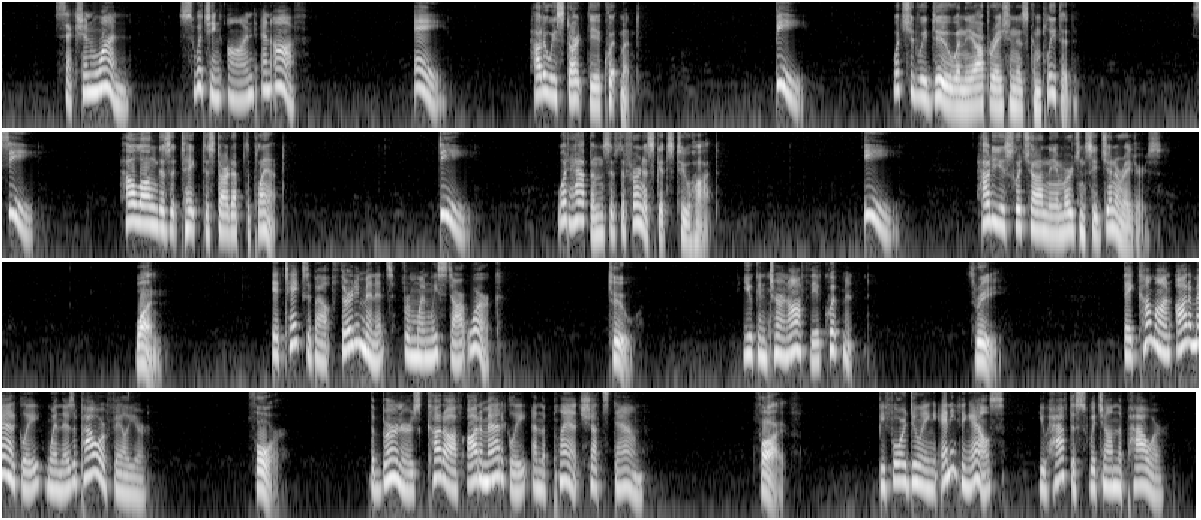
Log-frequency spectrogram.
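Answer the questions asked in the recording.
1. 5: Before doing anything else, you have to switch on the power.
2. 2: You can turn off the equipment.
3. 1: It takes about 30 minutes from when we start work.
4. 4: The burners cut off automatically and the plant shuts down.
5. 3: They come on automatically when there's a power failure.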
